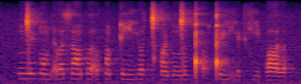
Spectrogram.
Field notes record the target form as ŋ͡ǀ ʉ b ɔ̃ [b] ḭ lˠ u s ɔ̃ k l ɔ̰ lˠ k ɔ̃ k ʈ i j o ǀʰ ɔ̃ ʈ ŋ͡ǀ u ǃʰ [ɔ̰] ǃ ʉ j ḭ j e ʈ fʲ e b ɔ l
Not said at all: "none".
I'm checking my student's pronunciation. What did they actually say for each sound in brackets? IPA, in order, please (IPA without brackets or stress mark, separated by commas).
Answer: b, ɔ̰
